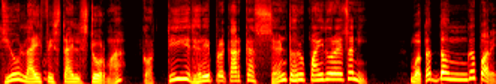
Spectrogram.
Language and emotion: Nepali, surprised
